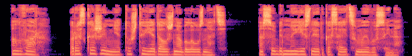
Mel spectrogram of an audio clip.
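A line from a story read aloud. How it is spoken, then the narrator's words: Quiet request. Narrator (Russian): негромко попросила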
